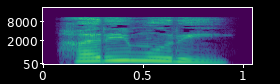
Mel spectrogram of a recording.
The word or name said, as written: ಹೊರಮಾರು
